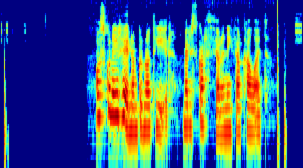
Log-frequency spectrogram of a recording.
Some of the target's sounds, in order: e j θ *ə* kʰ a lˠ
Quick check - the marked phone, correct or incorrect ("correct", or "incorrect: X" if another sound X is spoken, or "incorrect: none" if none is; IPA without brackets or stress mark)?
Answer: incorrect: a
